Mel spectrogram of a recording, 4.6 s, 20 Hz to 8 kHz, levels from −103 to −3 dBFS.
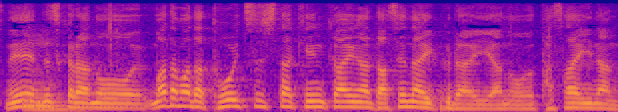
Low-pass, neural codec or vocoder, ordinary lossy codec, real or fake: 7.2 kHz; none; none; real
